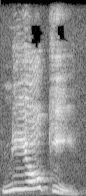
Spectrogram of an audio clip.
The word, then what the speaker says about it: gnocchi: G is for gnocchi. The gnome yells, "Waiter, there's a bright white gnat nibbling on my gnocchi." The silent G.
